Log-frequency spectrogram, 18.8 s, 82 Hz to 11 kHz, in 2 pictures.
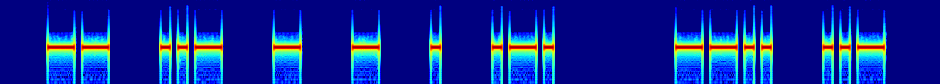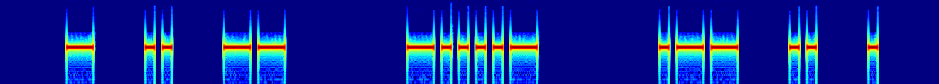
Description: Morse code, heard as a keyed tone, about 14 wpm, spaced as for 10 wpm, 700 Hz. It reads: MUTTER ZU TIM - WIE
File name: Morsekurs / Witze / Witz 14. November 2017, 50 F70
